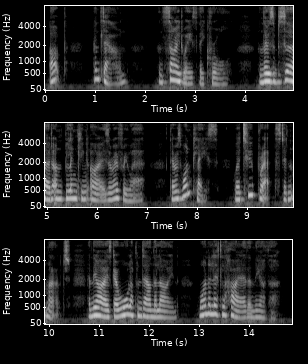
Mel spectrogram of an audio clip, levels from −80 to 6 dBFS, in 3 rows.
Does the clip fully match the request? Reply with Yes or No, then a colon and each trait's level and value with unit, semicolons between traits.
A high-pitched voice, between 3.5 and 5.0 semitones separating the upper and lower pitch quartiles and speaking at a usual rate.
Yes: high, 220 Hz; average, 4.0 semitones; average, 160 wpm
